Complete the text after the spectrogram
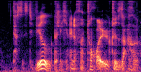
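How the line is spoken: Grumbling. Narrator (German): brummelte

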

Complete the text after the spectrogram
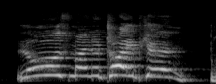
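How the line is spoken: Coachman roaring. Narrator (German): brüllte der Jemschik

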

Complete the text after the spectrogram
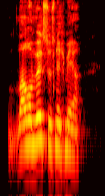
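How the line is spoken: Loud. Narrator (German): setzte laut hinzu

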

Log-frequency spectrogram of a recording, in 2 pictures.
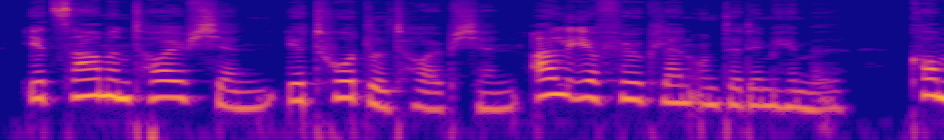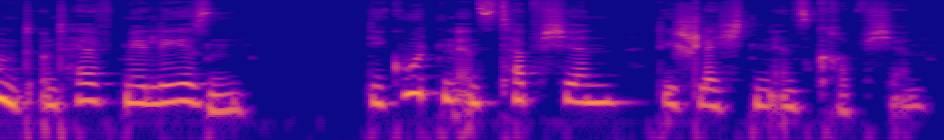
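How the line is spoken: Called out. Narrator (German): rief

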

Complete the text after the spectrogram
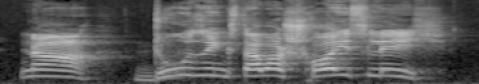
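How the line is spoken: Calling out. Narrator (German): rief dem Schwan jemand zu

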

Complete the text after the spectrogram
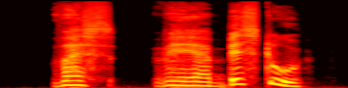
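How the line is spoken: Stammer. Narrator (German): stammelte Jonas

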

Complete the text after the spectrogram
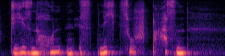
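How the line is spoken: Hunter whispering. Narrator (German): flüsterte der Jäger

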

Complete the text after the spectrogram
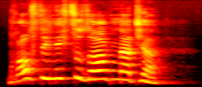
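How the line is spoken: Calling out. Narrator (German): rief Strogoff

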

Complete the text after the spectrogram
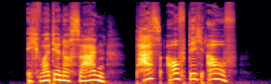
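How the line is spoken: Almost whispering. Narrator (German): sagt Marie fast flüsternd

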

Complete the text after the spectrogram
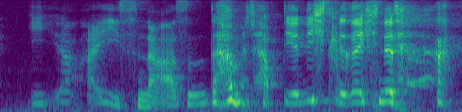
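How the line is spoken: Group calling out. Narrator (German): riefen sie den verdutzten Wintertrollen zu

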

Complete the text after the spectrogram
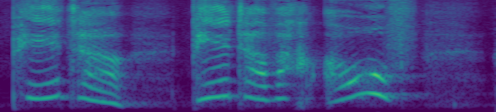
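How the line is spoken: Calling out. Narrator (German): rief Heidi

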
